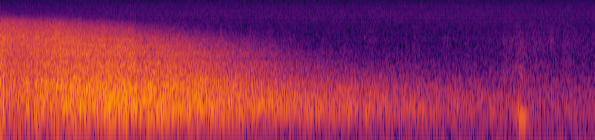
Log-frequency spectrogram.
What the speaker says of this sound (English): I had to shoot to my right rear and I had to shoot fast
